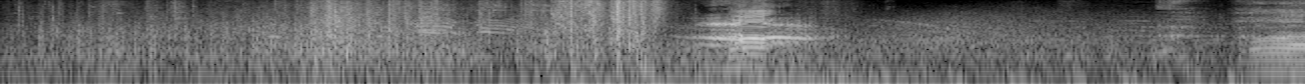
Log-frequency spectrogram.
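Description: Shotgun blasts and other gunfire ring out in a Delta Force match, dense repeated shots clustered in the first half amid battlefield noise, with voices talking over the action.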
